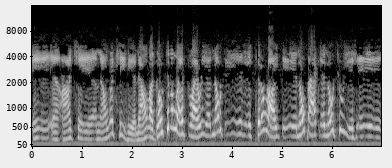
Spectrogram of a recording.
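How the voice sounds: A put-on character voice at a moderate pace with hardly any pauses over clear background noise. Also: man, extremely high pitch for a man.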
